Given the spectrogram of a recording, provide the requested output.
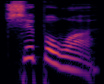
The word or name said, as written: Chippewa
